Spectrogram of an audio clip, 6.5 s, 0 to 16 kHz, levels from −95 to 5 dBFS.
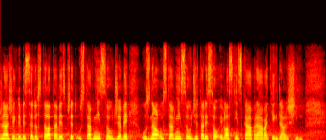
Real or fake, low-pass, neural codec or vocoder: real; 10.8 kHz; none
